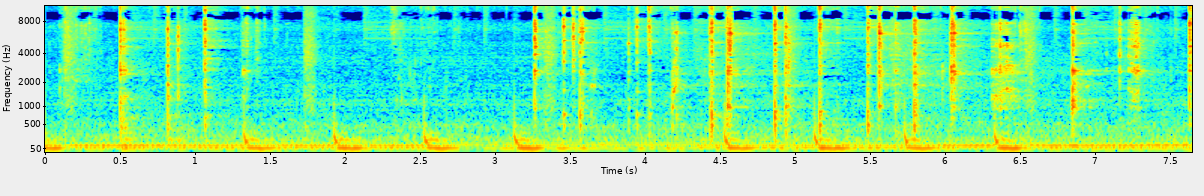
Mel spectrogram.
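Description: Metal spoon clinking and scraping against a glass measuring jug as rice is knocked out into a pot of liquid: many quick clicks, busiest in the second half.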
